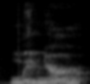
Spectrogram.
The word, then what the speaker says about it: Linjer: So it is pronounced Linjer or like linear.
